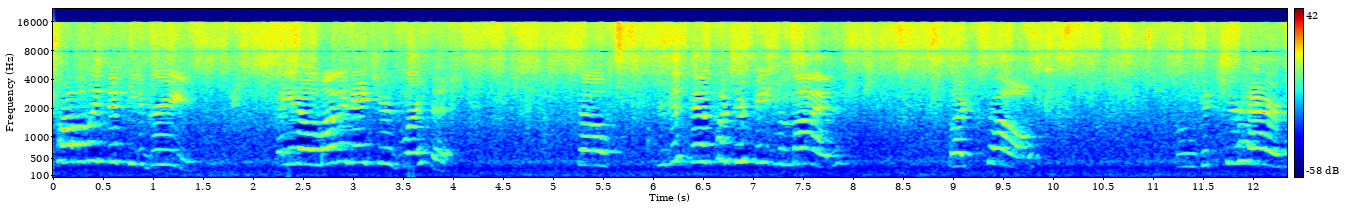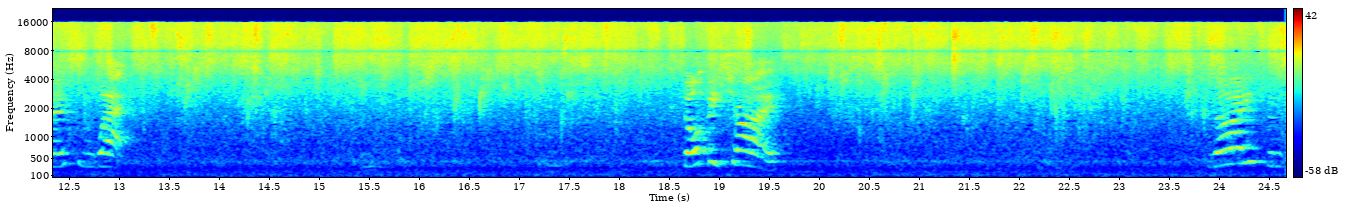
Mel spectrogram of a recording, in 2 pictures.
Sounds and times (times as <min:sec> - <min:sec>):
Speech: 0:00.0 - 0:01.4, 0:02.2 - 0:04.0, 0:05.2 - 0:07.9, 0:09.0 - 0:09.9, 0:11.2 - 0:13.2, 0:18.6 - 0:19.7, 0:23.9 - 0:24.6
Rain on surface: 0:00.0 - 0:24.6.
